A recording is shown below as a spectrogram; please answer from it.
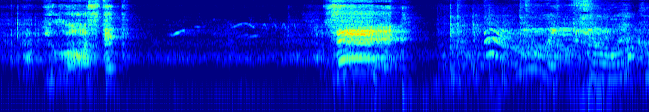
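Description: Cartoon soundtrack voices: two short vocal outbursts without clear words, about half a second in and again around three and a half seconds, then background music mixed with voices from about five seconds on.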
